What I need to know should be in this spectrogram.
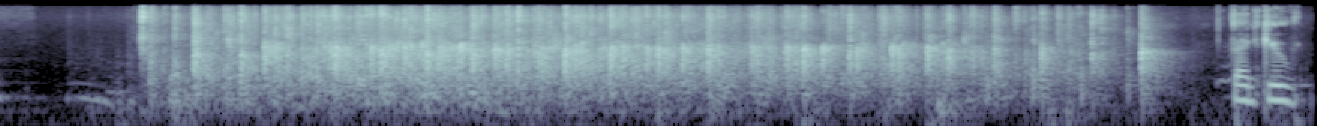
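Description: An audience applauds in a room.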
